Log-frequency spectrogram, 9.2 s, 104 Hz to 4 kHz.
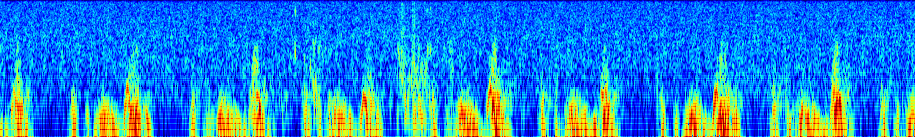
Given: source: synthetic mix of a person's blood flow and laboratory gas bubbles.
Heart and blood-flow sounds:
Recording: Doppler ultrasound of blood flow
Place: precordium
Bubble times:
2.81-3.31 s: bubbles
3.90-3.93 s: bubbles
3.95-4.36 s: bubbles
4.47-4.58 s: bubbles
From the record:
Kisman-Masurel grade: 221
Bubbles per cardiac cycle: several, 3 to 8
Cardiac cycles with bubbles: 10 to 50%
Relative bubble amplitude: barely perceptible (0.100 to 0.250)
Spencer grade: 2 (many but less than half of the cardiac periods contain bubble signals, singularly or in groups)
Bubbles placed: only in the low amplitude regions of the cardiac cycle

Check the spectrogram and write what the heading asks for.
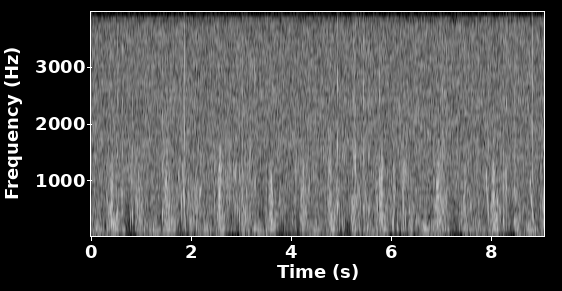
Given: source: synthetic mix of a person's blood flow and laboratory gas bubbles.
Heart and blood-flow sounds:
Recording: Doppler ultrasound of blood flow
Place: precordium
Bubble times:
0.30-0.41 s: bubbles
0.48-0.72 s: bubbles
0.75-1.11 s: bubbles
1.39-1.47 s: bubbles
1.73-2.28 s: bubbles
2.48-3.31 s: bubbles
3.56-3.70 s: bubbles
3.74-4.13 s: bubbles
4.18-4.38 s: bubbles
4.71-4.78 s: bubbles
4.87-5.11 s: bubbles
5.17-5.58 s: bubbles
5.64-5.88 s: bubbles
5.95-6.40 s: bubbles
6.78-7.18 s: bubbles
7.33-7.75 s: bubbles
7.87-8.61 s: bubbles
8.67-8.90 s: bubbles
9.01-9.08 s: bubbles
From the record:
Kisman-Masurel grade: 342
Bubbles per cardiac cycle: rolling drumbeat, 9 or more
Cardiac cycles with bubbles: 100%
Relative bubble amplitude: moderate (0.250 to 0.450)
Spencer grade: 3 (all of the cardiac periods contain showers or single bubble signals, but not dominating or overriding the cardiac motion signals)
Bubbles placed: anywhere in the cardiac cycle

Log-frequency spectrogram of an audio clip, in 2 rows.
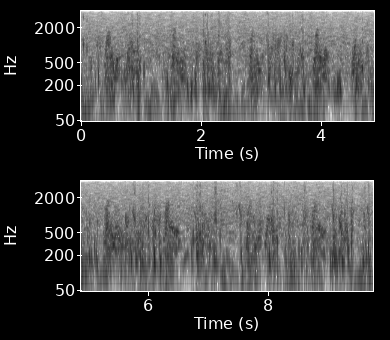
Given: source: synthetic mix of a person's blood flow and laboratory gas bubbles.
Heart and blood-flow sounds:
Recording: Doppler ultrasound of blood flow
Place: precordium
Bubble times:
0.00-0.38 s: bubbles
0.67-1.07 s: bubbles
1.23-1.31 s: bubbles
1.33-1.51 s: bubbles
1.73-2.54 s: bubbles
3.08-3.60 s: bubbles
3.64-3.79 s: bubbles
4.25-4.37 s: bubbles
4.55-5.21 s: bubbles
5.59-6.27 s: bubbles
6.69-7.26 s: bubbles
7.46-7.61 s: bubbles
7.99-8.21 s: bubbles
8.26-8.71 s: bubbles
9.02-9.75 s: bubbles
From the record:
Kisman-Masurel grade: 342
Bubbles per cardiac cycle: rolling drumbeat, 9 or more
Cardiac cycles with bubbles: 100%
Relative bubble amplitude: moderate (0.250 to 0.450)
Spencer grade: 3 (all of the cardiac periods contain showers or single bubble signals, but not dominating or overriding the cardiac motion signals)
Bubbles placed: only in the low amplitude regions of the cardiac cycle

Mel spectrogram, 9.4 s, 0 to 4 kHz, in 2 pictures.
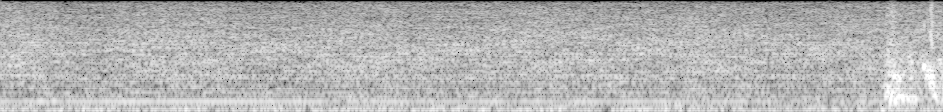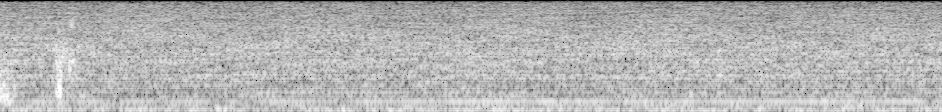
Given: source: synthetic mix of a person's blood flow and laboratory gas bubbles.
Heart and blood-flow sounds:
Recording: Doppler ultrasound of blood flow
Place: subclavian vein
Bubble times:
4.40-4.82 s: bubbles
4.96-5.12 s: bubbles
From the record:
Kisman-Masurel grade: 213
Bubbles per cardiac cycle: several, 3 to 8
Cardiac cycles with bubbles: 1 to 10%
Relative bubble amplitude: loud (0.450 to 0.775)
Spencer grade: 1 (occasional bubble signal discernible with the cardiac motion signal, with majority of cardiac periods free of bubbles)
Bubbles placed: anywhere in the cardiac cycle

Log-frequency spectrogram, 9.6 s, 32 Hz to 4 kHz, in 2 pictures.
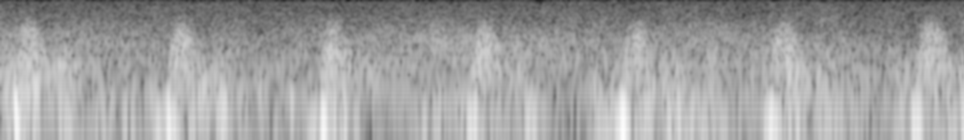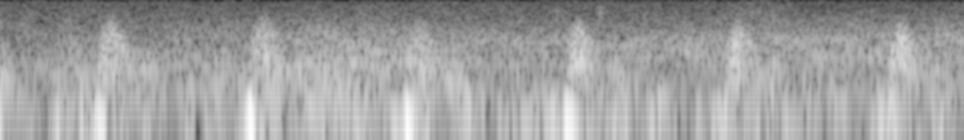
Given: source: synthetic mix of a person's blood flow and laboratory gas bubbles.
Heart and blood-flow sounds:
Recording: Doppler ultrasound of blood flow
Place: subclavian vein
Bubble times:
0.00-0.03 s: bubbles
From the record:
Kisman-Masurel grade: 211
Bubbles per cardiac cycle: several, 3 to 8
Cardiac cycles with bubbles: 1 to 10%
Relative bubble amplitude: barely perceptible (0.100 to 0.250)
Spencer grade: 1 (occasional bubble signal discernible with the cardiac motion signal, with majority of cardiac periods free of bubbles)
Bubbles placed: anywhere in the cardiac cycle

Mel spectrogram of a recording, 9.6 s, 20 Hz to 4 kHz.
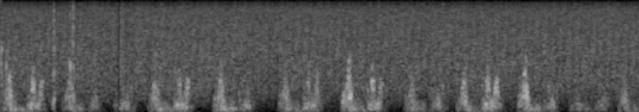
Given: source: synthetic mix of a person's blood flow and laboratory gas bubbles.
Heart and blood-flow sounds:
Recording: Doppler ultrasound of blood flow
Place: precordium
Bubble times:
0.00-0.19 s: bubbles
0.76-0.86 s: bubbles
1.01-1.16 s: bubbles
From the record:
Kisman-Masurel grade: 121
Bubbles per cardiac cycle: 1 to 2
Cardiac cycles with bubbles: 10 to 50%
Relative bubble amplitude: barely perceptible (0.100 to 0.250)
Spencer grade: 2 (many but less than half of the cardiac periods contain bubble signals, singularly or in groups)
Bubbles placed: anywhere in the cardiac cycle

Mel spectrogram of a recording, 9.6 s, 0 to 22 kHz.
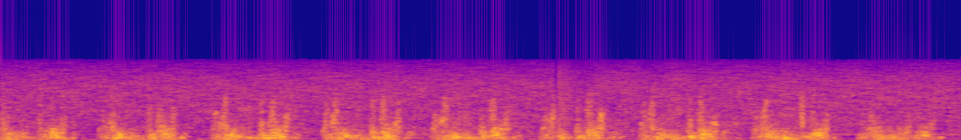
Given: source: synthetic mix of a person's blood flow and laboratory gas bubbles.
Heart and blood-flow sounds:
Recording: Doppler ultrasound of blood flow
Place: precordium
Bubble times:
no bubbles
From the record:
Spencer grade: 0 (complete lack of bubble signals)

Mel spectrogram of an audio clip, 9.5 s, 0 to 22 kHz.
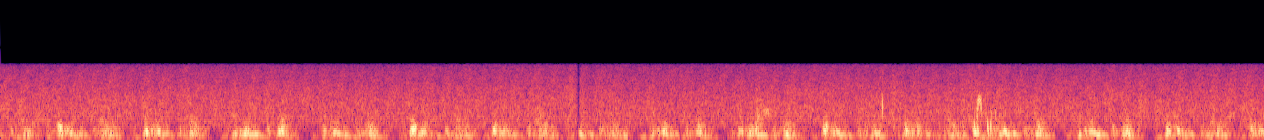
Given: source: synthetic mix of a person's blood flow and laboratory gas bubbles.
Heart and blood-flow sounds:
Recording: Doppler ultrasound of blood flow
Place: precordium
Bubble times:
5.65-5.78 s: bubbles
6.59-6.66 s: bubbles
6.86-6.92 s: bubbles
7.26-7.50 s: bubbles
From the record:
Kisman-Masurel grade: 123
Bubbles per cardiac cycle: 1 to 2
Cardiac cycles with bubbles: 10 to 50%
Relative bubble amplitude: loud (0.450 to 0.775)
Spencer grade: 2 (many but less than half of the cardiac periods contain bubble signals, singularly or in groups)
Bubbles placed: anywhere in the cardiac cycle

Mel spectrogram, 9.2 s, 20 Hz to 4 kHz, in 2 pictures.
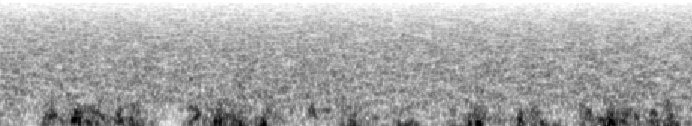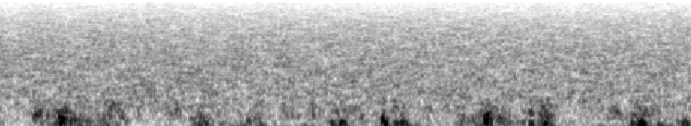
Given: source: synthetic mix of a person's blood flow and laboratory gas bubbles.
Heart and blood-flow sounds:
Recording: Doppler ultrasound of blood flow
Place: precordium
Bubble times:
1.56-1.88 s: bubbles
1.91-1.97 s: bubbles
2.03-2.27 s: bubbles
5.23-5.39 s: bubbles
5.51-6.01 s: bubbles
6.36-6.40 s: bubbles
6.45-6.79 s: bubbles
6.83-6.88 s: bubbles
From the record:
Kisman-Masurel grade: 221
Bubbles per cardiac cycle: several, 3 to 8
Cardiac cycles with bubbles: 10 to 50%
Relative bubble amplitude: barely perceptible (0.100 to 0.250)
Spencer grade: 2 (many but less than half of the cardiac periods contain bubble signals, singularly or in groups)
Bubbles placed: anywhere in the cardiac cycle

